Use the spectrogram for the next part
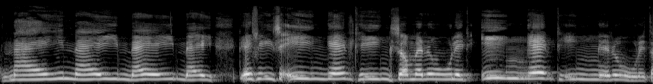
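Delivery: hammed-up despairing bellow through a door; muffled roaring. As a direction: wail it out like a critic locked in a bin room. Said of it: "så här dovt vrålat".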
